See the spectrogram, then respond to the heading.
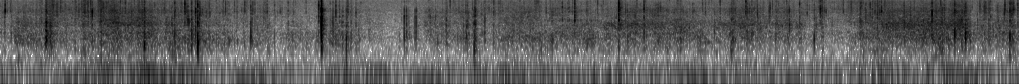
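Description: Fingertips and long nails pinch, scratch and ruffle the sequins near the top edge of a soft pillow covered in silver metal sequins. The result is a quiet, steady bed of bright, prickly scratching and rustling, broken by a few sharp little metallic clicks and ticks.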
